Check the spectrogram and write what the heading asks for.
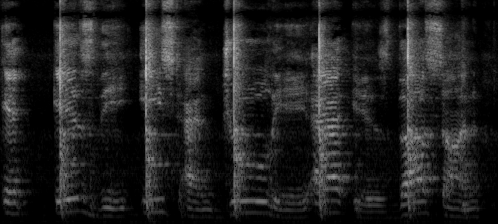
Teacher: um 11 beats the 11th beat has to be unstressed and sun is not an unstressed syllable it's a fully stressed syllable · And sun is not an unstressed syllable. It's a fully stressed syllable. So we have to honor it, and it has to be the 10th syllable.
